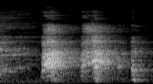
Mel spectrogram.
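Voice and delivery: loud, open cackle; real laugh. Real, not acted. Teasing someone about a shirt about to bust, loud laugh. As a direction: burst out laughing at your own teasing.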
